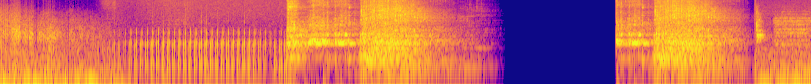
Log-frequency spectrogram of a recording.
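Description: Loud sound effects of an animated channel ident: a rumbling blast and whoosh, then a big cat's roar about two seconds in. The roar cuts off into a moment of dead silence, and roaring comes back twice near the end.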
